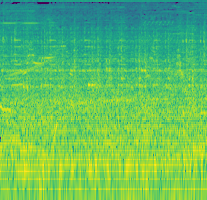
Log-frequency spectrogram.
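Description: Experimental electronic noise music: a dense, steady wash of clattering, machine-like noise with faint high tones and a few brief pitch slides.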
